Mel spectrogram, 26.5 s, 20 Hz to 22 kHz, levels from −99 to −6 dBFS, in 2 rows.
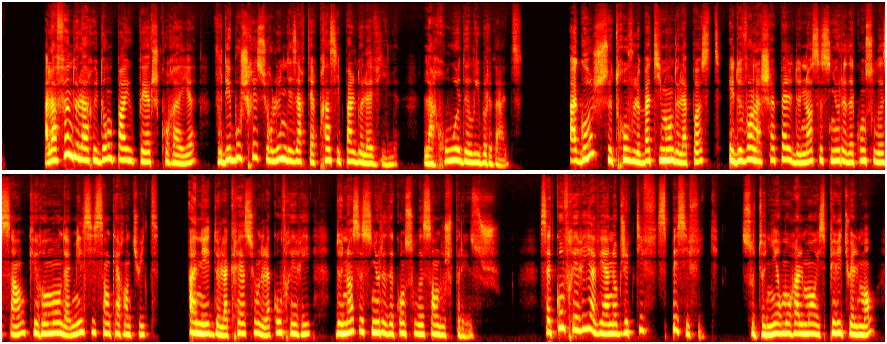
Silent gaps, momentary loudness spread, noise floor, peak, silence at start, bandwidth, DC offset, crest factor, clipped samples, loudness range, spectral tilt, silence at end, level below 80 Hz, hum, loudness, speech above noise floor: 7.87-8.44 s, 15.64-16.00 s; 11 LU; -70 dBFS; -10 dBFS; 0.65 s; over 20 kHz; under 0.1%; 14 dB; under 0.1%; 3 LU; -4.5 dB/octave; 0.2 s; -74 dBFS; none; -25 LUFS; 45 dB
